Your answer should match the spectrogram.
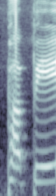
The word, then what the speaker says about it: Pepe: Peppy. – Close enough. – Spelled like Pepe, but Puppy is what they call him.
